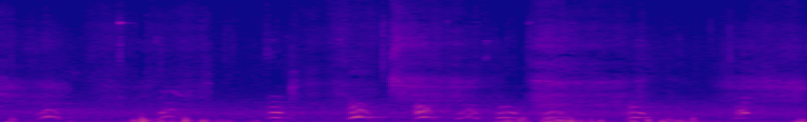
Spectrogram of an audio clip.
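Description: An unhappy dog barks and whimpers at a Siberian husky hybrid, giving a series of short yips and whines over several seconds, with a person talking nearby and faint footsteps.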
